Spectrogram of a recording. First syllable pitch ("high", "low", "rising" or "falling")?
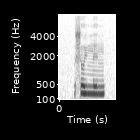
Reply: high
